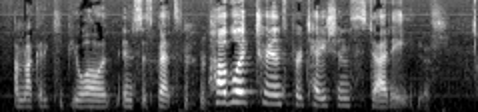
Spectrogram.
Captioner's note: laughs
